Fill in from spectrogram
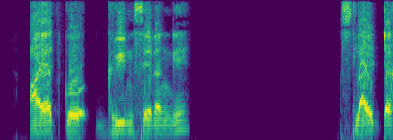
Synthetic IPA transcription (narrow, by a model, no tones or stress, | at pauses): aːjət̪koɡɾiːnseɾɐ̃ŋɡẽː | slaːɪɖ̚ʈeː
